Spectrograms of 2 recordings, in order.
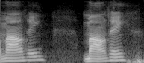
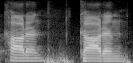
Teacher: se você ouvir atentamente os nativos falando, você vai perceber que eles usam mais esse glottal stop do que o normal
